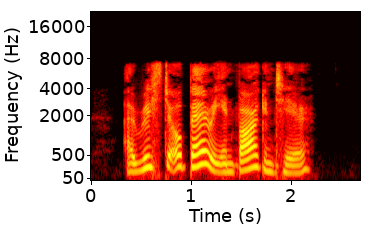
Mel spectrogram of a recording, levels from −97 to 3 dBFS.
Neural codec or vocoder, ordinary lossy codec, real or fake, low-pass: none; Opus, 64 kbps; real; 7.2 kHz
